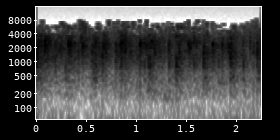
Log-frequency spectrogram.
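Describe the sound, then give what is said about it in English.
Recorded crowd applause is played from a record: a dense, even burst of many hands clapping that stays loud and steady throughout, with no voices. “You really play that applause record good there. That's, he brings that in at a moment's notice as it wound up.”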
